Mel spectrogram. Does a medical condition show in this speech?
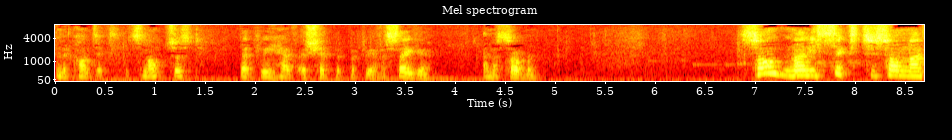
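No.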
